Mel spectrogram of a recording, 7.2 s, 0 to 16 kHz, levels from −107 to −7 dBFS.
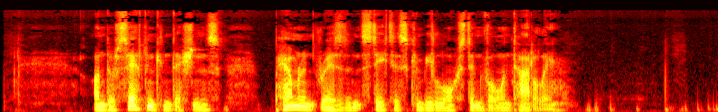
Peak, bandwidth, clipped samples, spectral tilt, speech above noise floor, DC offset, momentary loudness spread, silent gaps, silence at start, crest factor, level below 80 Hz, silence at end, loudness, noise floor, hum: -2 dBFS; 11.5 kHz; under 0.1%; -4.5 dB/octave; 39 dB; under 0.1%; 8 LU; none; 0.95 s; 24 dB; -40 dBFS; 0.5 s; -25 LUFS; -63 dBFS; none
